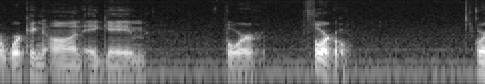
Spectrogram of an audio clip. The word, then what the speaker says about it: Thorgal: on a game for forgo or if you're polish they pronounce it torgel it's fine um and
